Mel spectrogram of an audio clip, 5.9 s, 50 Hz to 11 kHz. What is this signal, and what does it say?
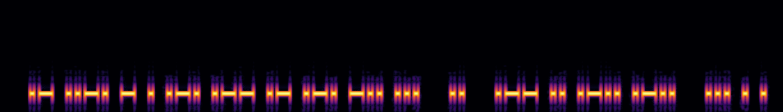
Morse code, heard as a keyed tone, about 35 wpm, 600 Hz. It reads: AFTERWARDS I WILL SEE
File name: the old man and the sea 2 35wpm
